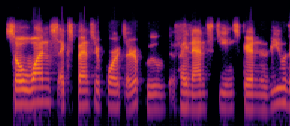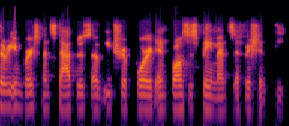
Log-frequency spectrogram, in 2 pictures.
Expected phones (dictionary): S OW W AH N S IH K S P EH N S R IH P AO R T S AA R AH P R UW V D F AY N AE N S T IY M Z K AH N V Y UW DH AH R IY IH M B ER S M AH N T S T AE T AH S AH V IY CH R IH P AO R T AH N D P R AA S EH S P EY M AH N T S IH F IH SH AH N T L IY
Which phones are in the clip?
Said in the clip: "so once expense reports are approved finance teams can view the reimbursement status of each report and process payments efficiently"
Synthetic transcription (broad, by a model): S OW W AH N S IH K S P EH N S R IH P AO R T S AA R AH P R UW V D F AY N AE N S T IY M S K AH N V Y UW DH AH R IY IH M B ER S M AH N T S T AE T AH S AH V IY CH R IH P AO R T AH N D P R AA S EH S P EY M AH N T S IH F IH SH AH N T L IY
